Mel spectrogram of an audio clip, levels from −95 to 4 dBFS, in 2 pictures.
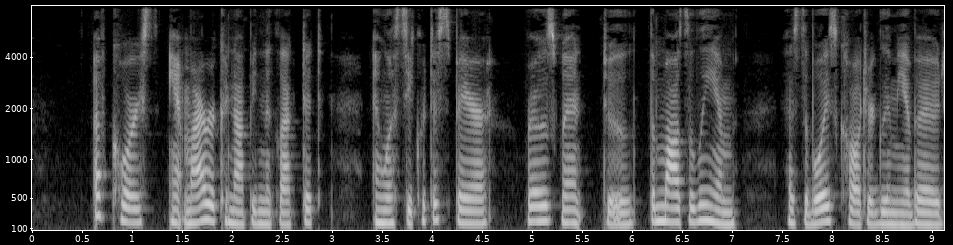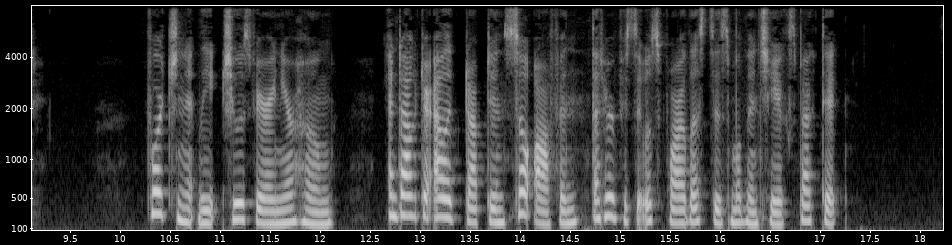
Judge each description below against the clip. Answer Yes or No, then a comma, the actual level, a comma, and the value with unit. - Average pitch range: Yes, average, 3.6 semitones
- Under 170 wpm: Yes, average, 160 wpm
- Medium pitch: Yes, medium, 175 Hz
